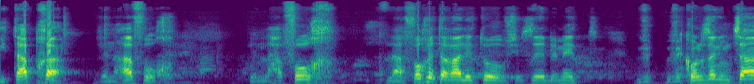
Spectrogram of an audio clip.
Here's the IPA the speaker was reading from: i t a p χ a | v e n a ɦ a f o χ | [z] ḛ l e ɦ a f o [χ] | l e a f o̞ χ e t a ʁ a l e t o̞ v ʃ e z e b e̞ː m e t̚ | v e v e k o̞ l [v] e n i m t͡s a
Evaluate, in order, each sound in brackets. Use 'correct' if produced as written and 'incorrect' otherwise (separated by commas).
incorrect, correct, incorrect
